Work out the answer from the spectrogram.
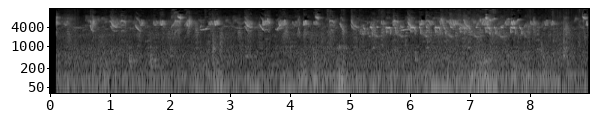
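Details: Red-cheeked cordon-bleu: a dense stream of thin, high-pitched chirps and squeaky notes, closely overlapping and nearly continuous, with a few soft fluttery sounds and faint low background rumble.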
